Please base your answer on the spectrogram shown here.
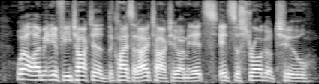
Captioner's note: French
